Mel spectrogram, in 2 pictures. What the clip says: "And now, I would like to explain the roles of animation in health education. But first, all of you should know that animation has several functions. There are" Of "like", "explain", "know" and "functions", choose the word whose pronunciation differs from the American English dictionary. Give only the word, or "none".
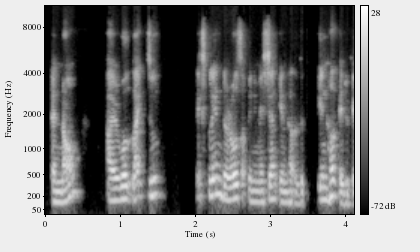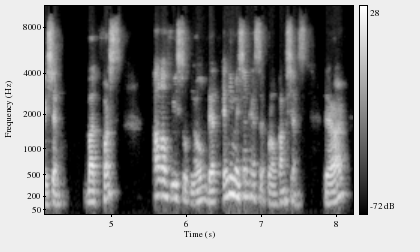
functions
